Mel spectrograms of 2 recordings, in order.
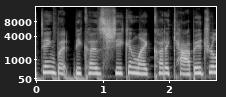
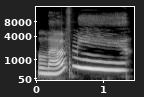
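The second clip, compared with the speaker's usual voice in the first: read out high; 8 semitones higher than usual. Retold or imitated. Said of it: "it says".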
